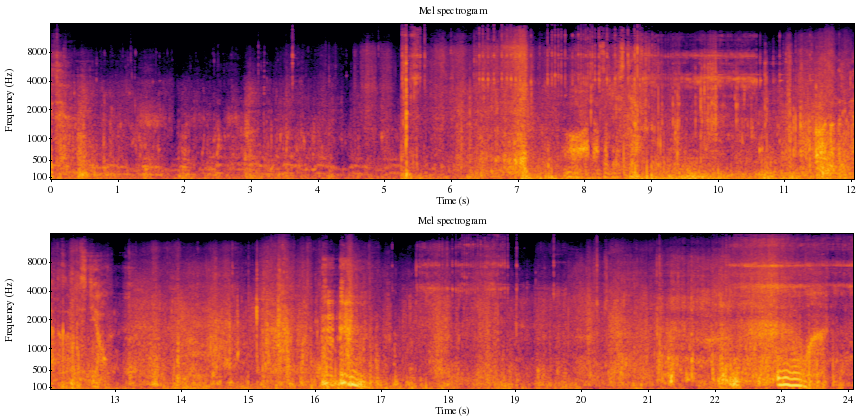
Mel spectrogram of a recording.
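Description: Wind buffeting the microphone and water slapping against an inflatable boat, with a man's wordless vocal sounds at intervals while he strains at a bent spinning rod against a hooked tuna.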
